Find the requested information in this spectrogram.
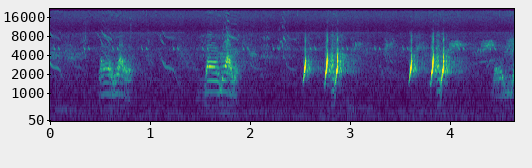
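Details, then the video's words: Common quails heard one morning, real birds recorded clearly for hunting: two soft nasal notes lead into two quick, sharp three-note whistled phrases, with a faint nasal note at the end. "Today common quails calling | شکار کے لیے اصل بٹیروں کی صاف آواز"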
